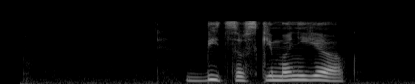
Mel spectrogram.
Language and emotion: Russian, angry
